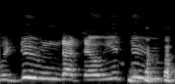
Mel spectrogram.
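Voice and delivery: Scottish accent. Asked by another speaker to say it in a Scottish accent, Scottish-accent Dad's Army catchphrase. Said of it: "For those of a certain age that remember Dad's Army".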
